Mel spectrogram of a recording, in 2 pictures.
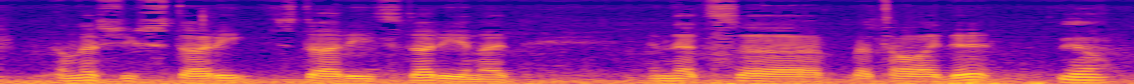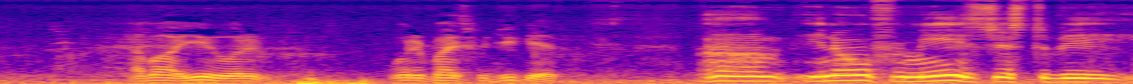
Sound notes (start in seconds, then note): none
